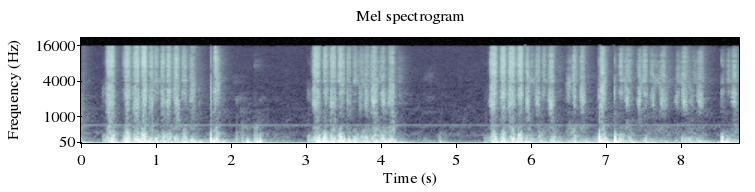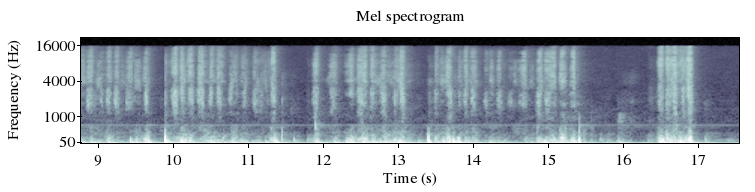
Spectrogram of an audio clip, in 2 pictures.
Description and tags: writing in pencil
Writing on a piece of paper in pencil. Recorded with a Rode NTG-2 mic into Zoom H4.
paper, scribble, pencil, handwriting, writing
